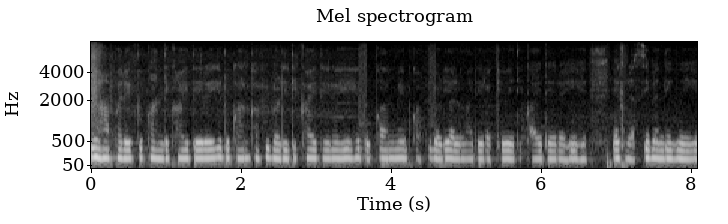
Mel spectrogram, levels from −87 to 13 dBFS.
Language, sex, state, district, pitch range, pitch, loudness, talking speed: Hindi, female, Chhattisgarh, Sukma, 150-160 Hz, 155 Hz, -19 LUFS, 230 wpm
